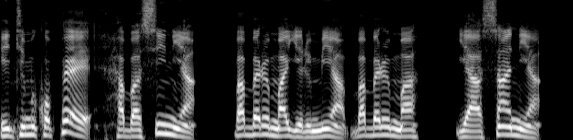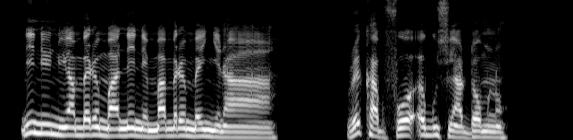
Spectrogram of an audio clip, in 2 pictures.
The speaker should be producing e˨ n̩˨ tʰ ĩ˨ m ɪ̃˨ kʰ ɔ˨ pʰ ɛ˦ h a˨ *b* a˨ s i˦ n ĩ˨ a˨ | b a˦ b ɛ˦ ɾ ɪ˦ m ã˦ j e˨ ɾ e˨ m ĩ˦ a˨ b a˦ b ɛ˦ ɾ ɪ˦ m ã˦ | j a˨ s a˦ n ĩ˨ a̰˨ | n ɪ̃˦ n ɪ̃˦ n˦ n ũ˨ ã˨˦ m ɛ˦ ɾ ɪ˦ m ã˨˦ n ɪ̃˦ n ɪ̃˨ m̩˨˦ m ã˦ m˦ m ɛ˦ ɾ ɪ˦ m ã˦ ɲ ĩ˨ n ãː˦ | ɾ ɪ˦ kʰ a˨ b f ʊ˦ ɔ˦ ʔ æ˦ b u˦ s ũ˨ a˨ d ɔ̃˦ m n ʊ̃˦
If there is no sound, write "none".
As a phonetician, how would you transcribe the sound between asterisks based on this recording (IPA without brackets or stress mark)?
b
